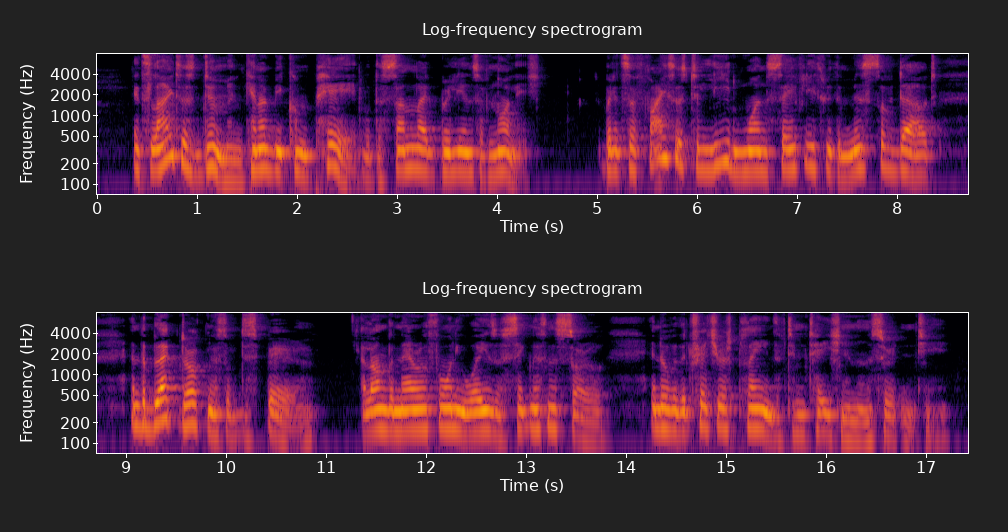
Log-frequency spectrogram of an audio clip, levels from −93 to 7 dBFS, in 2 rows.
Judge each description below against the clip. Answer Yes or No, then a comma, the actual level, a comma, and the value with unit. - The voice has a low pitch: No, medium, 160 Hz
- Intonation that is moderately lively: Yes, average, 4.9 semitones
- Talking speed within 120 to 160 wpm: No, average, 170 wpm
